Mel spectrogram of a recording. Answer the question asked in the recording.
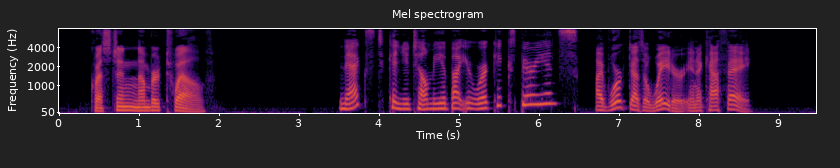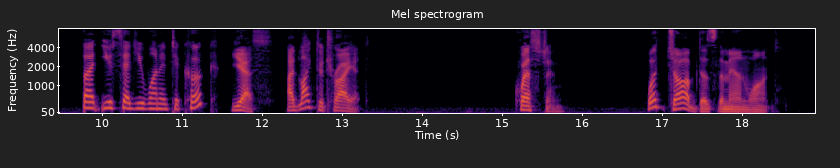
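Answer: Cook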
